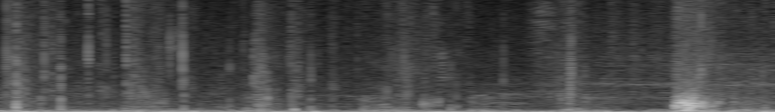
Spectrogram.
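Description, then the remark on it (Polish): Footsteps crunch and rustle through dense brush and thickets, an uneven shuffling rhythm with crackling twigs and leaves, one sharper snap near the end. “bo my tak tutaj się trochę kręcimy po takich gąszczach, krzaczorach i czasami jakieś takie dźwięki się wydobywają.”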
